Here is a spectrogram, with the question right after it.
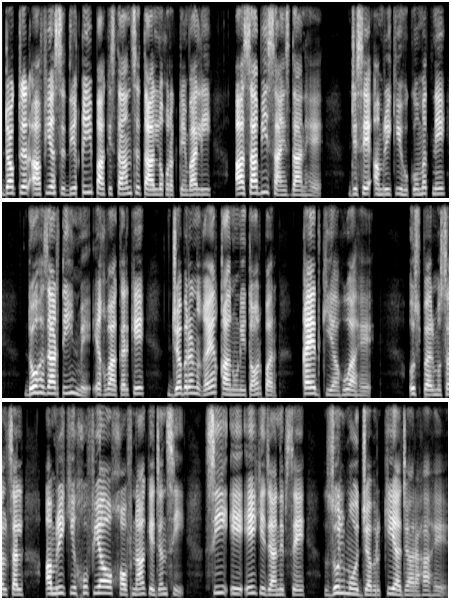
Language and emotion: Urdu, neutral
